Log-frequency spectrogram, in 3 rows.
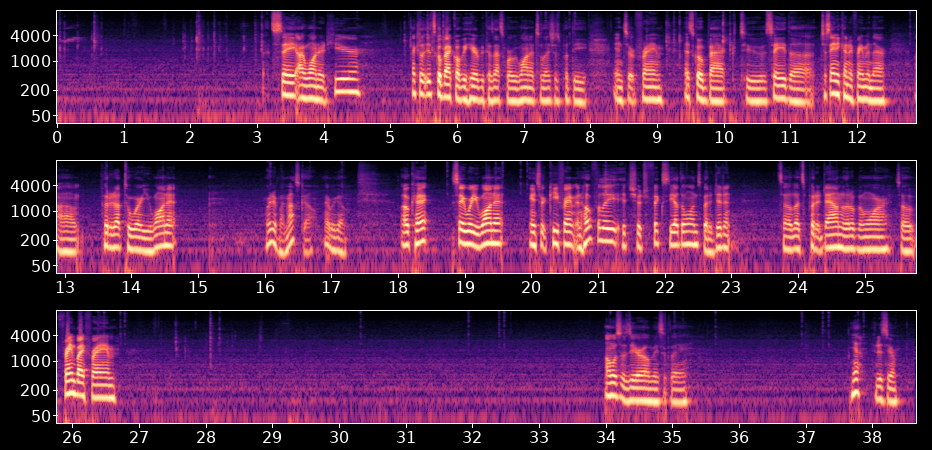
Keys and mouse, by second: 0.1 Right, 0.7-2.6 Right, 3.1 Left, 5.6 Right, 5.7 Right, 5.9 Right, 9.3 Left, 9.5 Left, 10.1 Left, 12.9-16.4 drag, 17.3-19.6 drag, 19.6-21.3 right drag, 21.3 Left, 28.2 Left.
